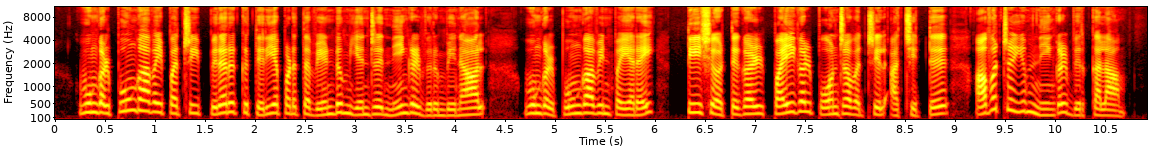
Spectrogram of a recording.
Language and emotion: Tamil, neutral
